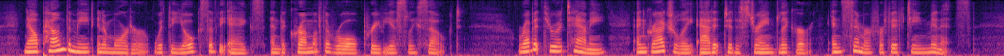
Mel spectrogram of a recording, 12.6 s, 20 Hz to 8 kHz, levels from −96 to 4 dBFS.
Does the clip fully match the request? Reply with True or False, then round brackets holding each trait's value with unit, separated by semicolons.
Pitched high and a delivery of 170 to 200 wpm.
False (160 Hz; 185 wpm)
